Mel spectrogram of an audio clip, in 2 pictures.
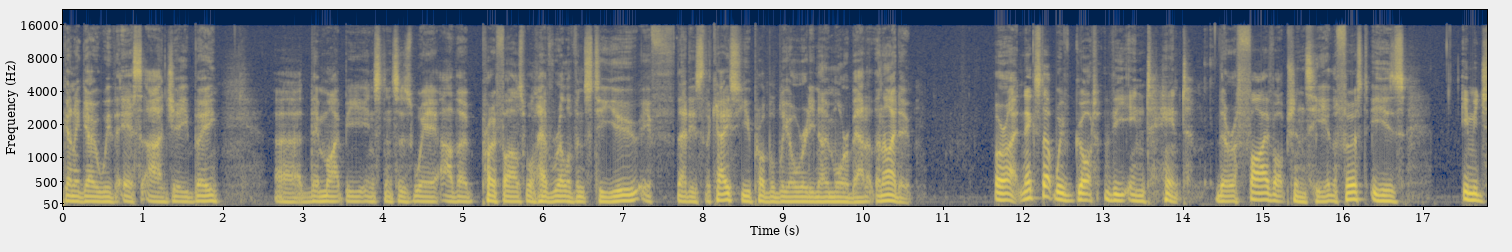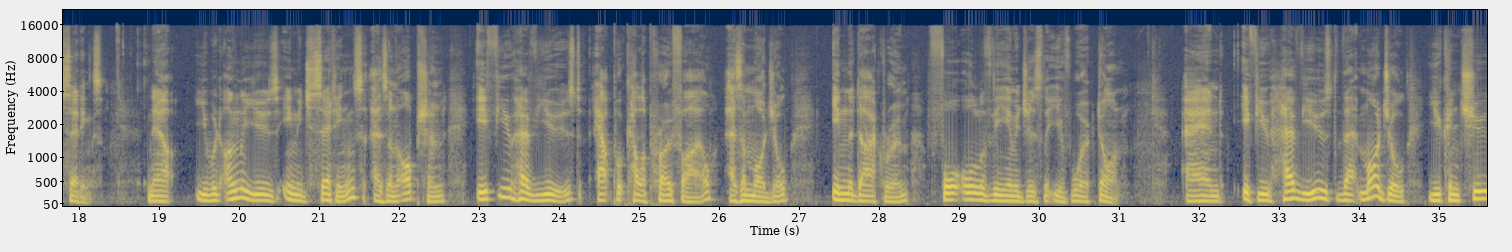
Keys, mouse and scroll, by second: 14.3 click, 18.8 click.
